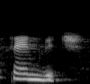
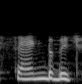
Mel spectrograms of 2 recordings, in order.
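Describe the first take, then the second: First: The d sound is silent. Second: The d sound is pronounced. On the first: The speaker calls it right. "डी को silent करके इसको सैंडविच, ये सही कैसे पढ़ते हैं" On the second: The speaker calls it wrong. "ये सैंडविच नहीं होता है"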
